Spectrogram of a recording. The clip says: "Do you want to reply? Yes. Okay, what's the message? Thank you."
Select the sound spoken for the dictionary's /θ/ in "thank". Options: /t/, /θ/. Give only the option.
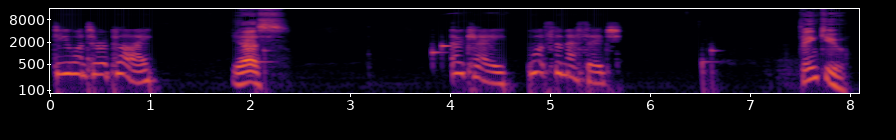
/θ/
